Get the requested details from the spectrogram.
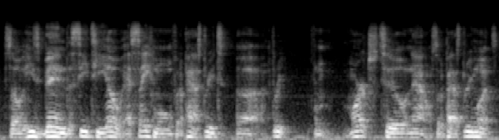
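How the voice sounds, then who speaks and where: A man talks loosely and conversationally, calling his listeners y'all and often asking "you know what I'm saying." His voice is dark and mellow. It sounds echoey, with faint noise in the room. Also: on the low side, steady tone, measured pace. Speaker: crypto video host. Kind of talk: casual screen-share commentary.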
